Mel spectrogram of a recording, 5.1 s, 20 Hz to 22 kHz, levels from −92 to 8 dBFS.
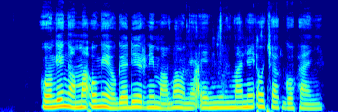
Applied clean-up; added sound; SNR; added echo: neural mask model Resemble Enhance denoiser.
